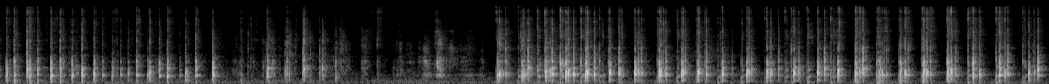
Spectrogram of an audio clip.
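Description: Fast, sharp taps with fingertips and nails on the side and base of a blue plastic Dawn dish soap bottle held close. The hollow plastic knocks center around 490 Hz, and each dies almost instantly. The tapping turns softer and sparser for a few seconds in the middle, then resumes in a quick, steady rhythm.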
